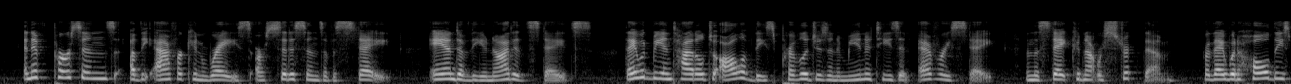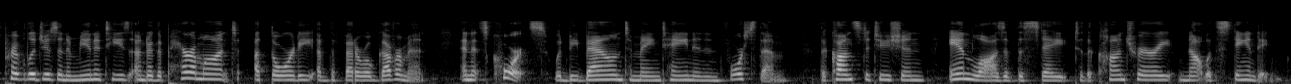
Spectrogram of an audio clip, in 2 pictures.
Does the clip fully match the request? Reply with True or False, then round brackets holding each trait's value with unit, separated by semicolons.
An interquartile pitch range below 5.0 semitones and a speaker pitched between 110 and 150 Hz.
False (3.5 semitones; 215 Hz)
